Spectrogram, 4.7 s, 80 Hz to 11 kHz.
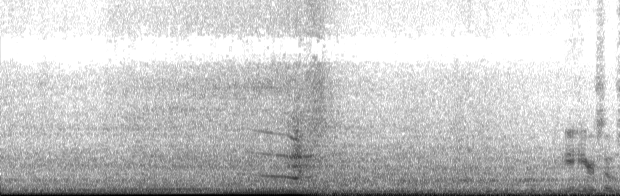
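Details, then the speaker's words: Whine heard while driving a 2008 BMW 335i E90 (N54), repossessed car bought with 7 check-engine codes; steady low droning tone over the engine that drops away as throttle eases; source unknown, owner plans to check it. "whining or something i don't know what it is i have to check it out"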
